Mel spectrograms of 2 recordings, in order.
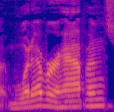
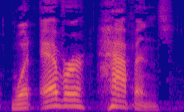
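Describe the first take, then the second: First: Said in the usual way. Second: "whatever happens" repeated slowly, with weight on "whatever" and a falling end; slow emphatic repeat. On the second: Shown as a demonstration. Warning listeners it's gonna get nutty, slow emphatic repeat. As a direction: lean on "whatever" and let the line drop.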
